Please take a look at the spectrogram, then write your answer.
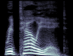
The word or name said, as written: retaliate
